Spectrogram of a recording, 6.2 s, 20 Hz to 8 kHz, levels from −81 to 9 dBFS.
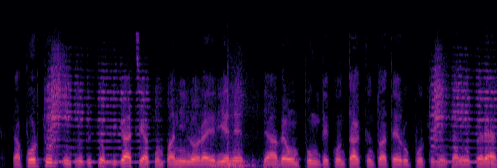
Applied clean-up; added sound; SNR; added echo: neural mask model RNNoise.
